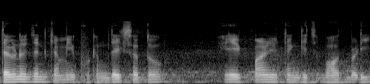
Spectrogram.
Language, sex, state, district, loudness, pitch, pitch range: Garhwali, male, Uttarakhand, Tehri Garhwal, -21 LUFS, 110 Hz, 110-115 Hz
